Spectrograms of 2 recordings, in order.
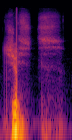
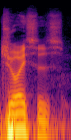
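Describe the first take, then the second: First: The word is said as one syllable. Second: The word is said as two syllables. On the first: The speaker calls it right. "He says he can't say the word joists" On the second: The speaker calls it wrong. "Sounds like it's Joyce's keys"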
